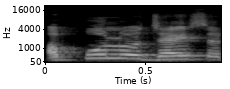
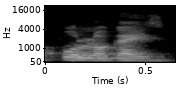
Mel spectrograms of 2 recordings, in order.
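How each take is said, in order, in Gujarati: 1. મધ્યમ વ્યંજન J અવાજ છે. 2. મધ્યમ વ્યંજન હાર્ડ G અવાજ છે.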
